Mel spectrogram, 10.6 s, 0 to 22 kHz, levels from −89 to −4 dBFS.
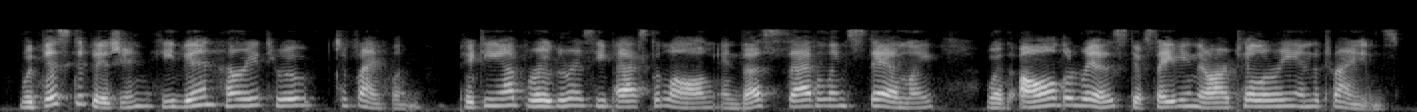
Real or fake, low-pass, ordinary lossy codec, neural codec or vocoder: fake; 7.2 kHz; MP3, 48 kbps; codec, 24 kHz, 3 kbps, HILCodec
